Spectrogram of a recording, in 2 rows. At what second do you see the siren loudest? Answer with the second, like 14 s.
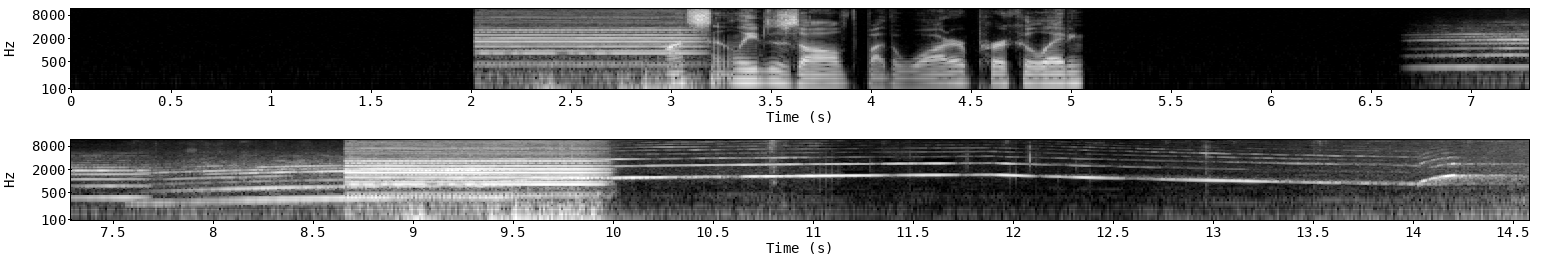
9 s.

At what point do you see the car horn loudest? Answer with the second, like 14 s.
10 s.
